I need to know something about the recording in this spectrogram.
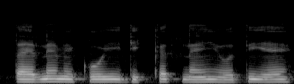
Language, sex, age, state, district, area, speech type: Hindi, male, 30-45, Uttar Pradesh, Ghazipur, rural, spontaneous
